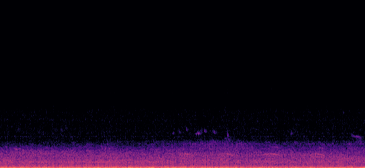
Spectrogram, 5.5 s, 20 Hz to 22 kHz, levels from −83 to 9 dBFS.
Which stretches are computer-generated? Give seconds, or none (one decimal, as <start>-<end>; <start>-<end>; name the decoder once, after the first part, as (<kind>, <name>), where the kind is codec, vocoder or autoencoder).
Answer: 0.0-5.5 (vocoder, WaveNeXt)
